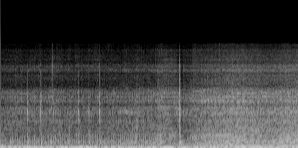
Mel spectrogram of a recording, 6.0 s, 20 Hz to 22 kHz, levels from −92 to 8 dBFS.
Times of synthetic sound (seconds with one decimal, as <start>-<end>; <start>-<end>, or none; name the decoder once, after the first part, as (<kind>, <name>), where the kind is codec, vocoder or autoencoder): 3.0-4.0 (codec, SNAC)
